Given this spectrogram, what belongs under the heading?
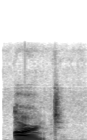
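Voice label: "aren't", English, US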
